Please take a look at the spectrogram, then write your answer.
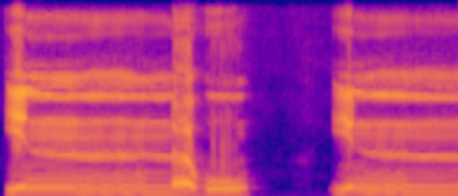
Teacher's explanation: Kemudian pada lafal innahu, di sini ada bacaan gunnah berupa huruf mim yang ditasydidkan dan diwarnai dengan warna hijau, yang artinya nunnya harus ditahan dulu suara n-nya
